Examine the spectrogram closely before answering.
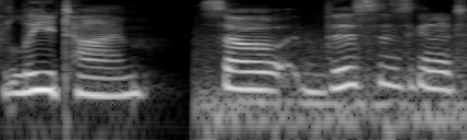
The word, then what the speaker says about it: LiTime: installing a battery monitor by lit time whoops I mispronounced it it's Lee time so this is going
